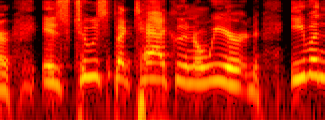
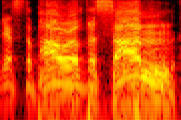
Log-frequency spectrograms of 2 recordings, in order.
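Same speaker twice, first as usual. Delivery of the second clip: loud, mock-heroic declaration; booming boast; 5 dB louder than usual. Retelling Blade boasting over burning Morbius, booming. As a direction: proclaim it loudly like a hero. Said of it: "It's like".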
